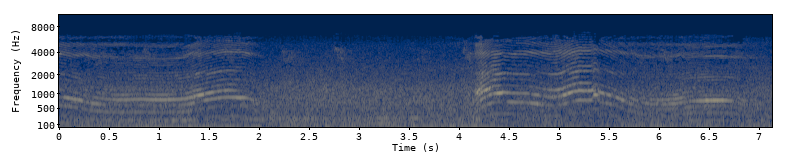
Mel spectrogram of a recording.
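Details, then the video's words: Very angry cats caterwauling; long, wavering, rising and falling yowls that swell and drop in continuous drawn-out wails, with a sharper rising cry partway through. "Very Angry Cats"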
